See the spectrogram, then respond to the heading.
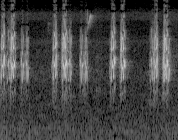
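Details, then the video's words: Begging calls of a young sooty-headed bulbul, played to attract males: rasping, chattery notes given in pairs and triplets, spaced irregularly with short silent gaps, fairly loud against a quiet background. "Suara Anakan Trucukan buat Pancingan burung Trucukan jantan"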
